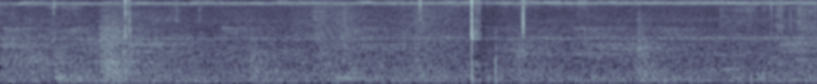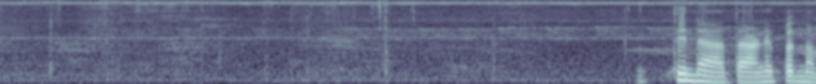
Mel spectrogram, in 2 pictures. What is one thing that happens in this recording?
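Paper rustles as it is handled and unfolded.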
